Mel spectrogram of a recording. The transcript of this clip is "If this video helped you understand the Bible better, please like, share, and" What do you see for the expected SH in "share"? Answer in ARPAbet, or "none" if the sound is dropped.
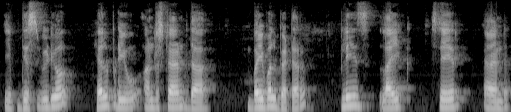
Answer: S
